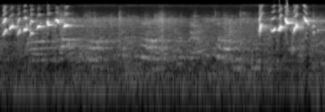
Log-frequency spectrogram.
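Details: Young European goldfinch in the song-learning stage, giving short bursts of high, thin twittering notes at the start and again near the end, with a quiet gap between them and faint background noise.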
